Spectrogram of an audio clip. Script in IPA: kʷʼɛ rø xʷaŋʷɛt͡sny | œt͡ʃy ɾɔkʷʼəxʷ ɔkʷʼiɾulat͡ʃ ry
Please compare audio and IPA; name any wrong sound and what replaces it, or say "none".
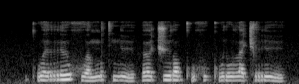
none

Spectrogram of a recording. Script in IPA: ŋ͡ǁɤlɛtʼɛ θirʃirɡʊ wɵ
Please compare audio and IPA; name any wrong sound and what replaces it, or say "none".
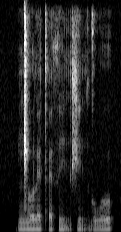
ɵ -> ʊ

